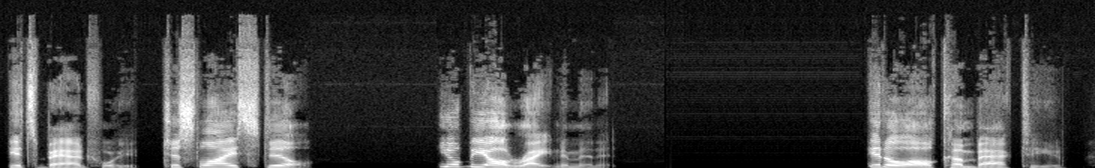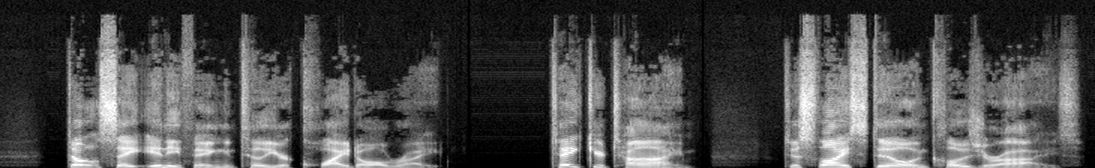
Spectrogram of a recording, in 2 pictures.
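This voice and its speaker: A man's voice: fairly high pitch, huge pitch swings, slow pace, pauses often, no echo, clean studio sound, voice pushed up, heavily acted. A man voicing an anxious, besotted young Englishman who fusses and gushes in an audiobook. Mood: anxious, fussing. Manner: gushing, fatuous, solicitous. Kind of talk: audiobook character voice.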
